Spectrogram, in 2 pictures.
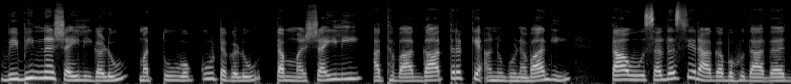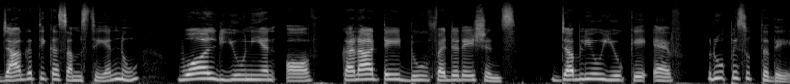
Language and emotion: Kannada, neutral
